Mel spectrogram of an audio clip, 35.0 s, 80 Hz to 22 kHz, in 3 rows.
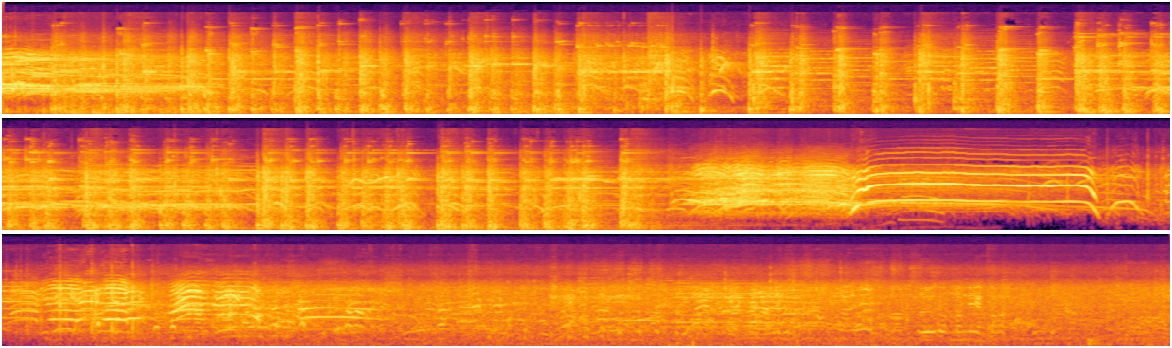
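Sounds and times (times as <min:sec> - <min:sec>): rapid drum strokes: 0:00.0 - 0:18.4
bell-like metallic melody: 0:00.5 - 0:18.4.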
